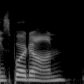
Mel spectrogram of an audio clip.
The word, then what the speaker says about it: Sbordone: Okay, so it's S-B-O-R-D-O-N-E. – Okay, S-B-O-R-D-O-N-E, Spordone.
